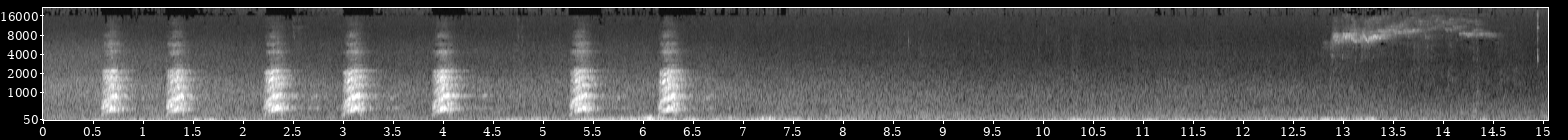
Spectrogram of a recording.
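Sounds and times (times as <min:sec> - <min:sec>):
dog barking: 0:00.6 - 0:04.5, 0:05.2 - 0:06.7.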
